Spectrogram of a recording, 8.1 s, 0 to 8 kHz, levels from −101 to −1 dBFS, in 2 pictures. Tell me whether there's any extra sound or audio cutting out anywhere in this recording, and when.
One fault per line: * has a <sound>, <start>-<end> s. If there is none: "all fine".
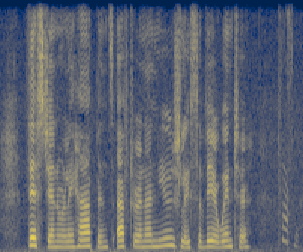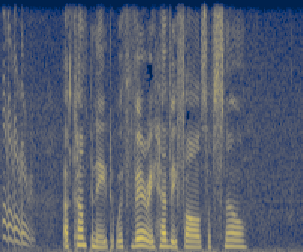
* has a chirp, 3.7-4.5 s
